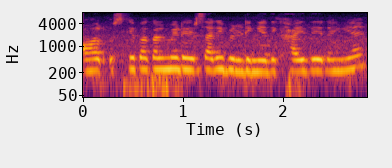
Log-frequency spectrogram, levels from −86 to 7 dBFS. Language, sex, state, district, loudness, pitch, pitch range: Hindi, female, Bihar, Vaishali, -11 LUFS, 235 Hz, 225-250 Hz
